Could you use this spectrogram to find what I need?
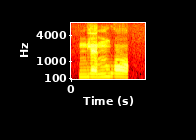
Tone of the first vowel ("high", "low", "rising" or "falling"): rising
